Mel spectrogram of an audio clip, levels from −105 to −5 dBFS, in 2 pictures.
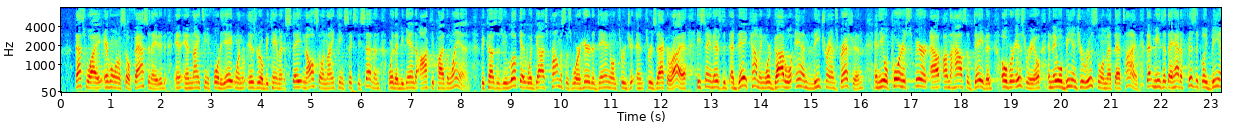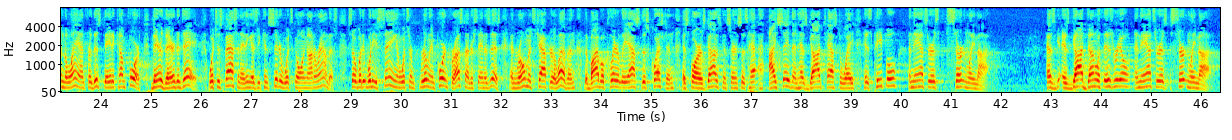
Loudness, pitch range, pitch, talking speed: -21 LUFS, 180-220 Hz, 200 Hz, 215 wpm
